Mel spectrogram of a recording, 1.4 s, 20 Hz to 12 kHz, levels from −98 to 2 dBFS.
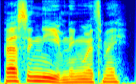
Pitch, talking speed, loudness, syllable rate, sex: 130 Hz, 220 wpm, -17 LUFS, 6.5 syllables/s, male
